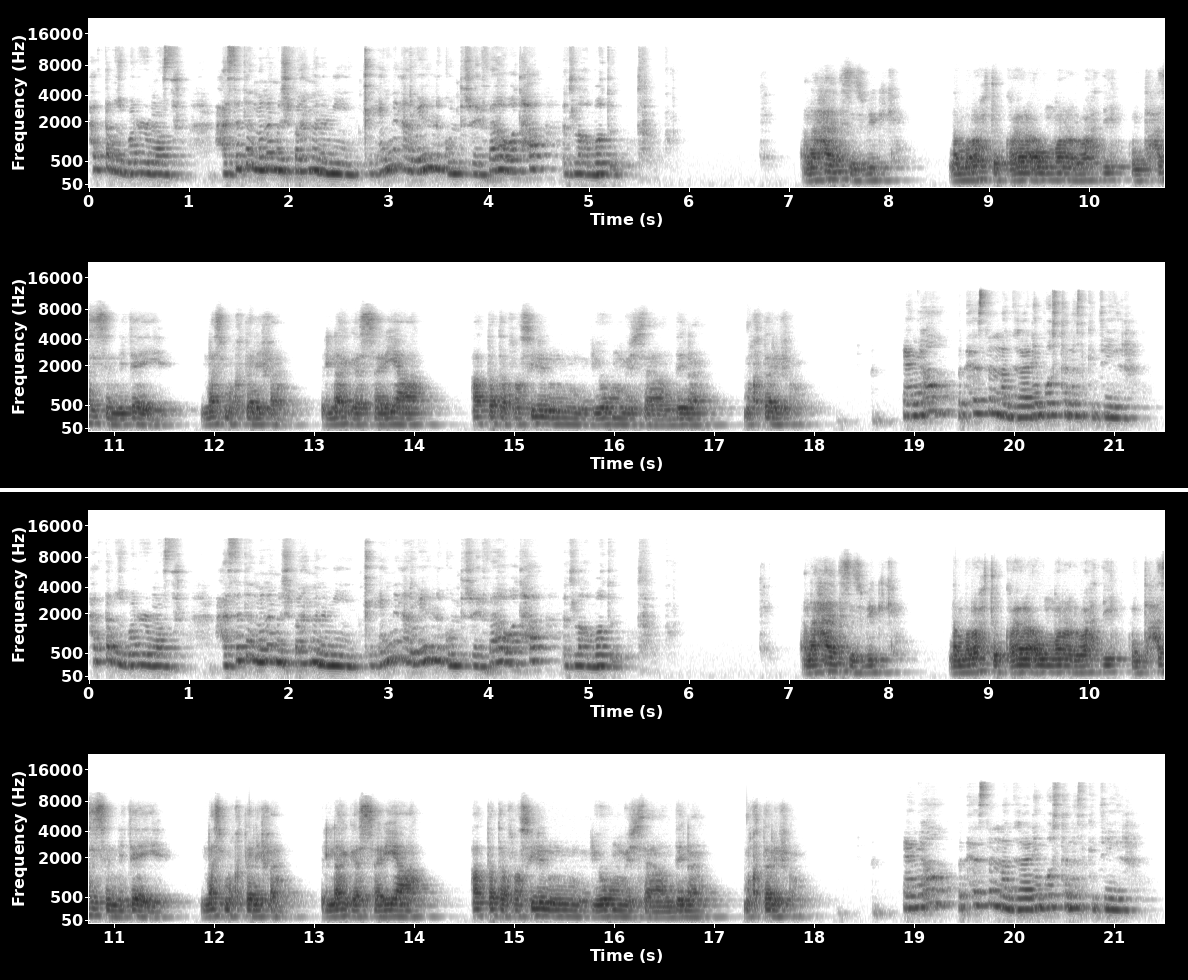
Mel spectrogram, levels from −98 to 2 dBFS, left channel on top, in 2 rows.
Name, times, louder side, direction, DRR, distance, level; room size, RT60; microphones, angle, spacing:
voice 1, 0.0-5.6 18.9-21.2, right 1 dB, 50° left, 0 dB, 0.8 m, -31 dB
voice 2, 7.1-7.9 8.6-11.5 11.9-12.7 13.1-14.1 14.6-16.9 17.3-17.8, right 3 dB, 55° right, 3 dB, 0.5 m, -26 dB
3.1 x 2.2 x 2.3 m, 0.42 s
head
